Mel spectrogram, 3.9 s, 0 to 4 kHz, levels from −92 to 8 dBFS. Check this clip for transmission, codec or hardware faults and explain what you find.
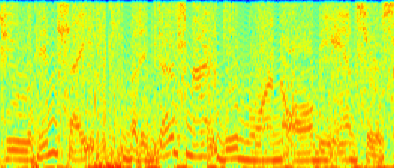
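One fault runs through the whole clip: companded audio read as linear. The mu-law telephone bytes are played as plain 8-bit samples without expansion, so every sign change swings across half the range. Quiet passages come out as loud as peaks, giving harsh, buzzy distortion and heavy noise in the pauses, over speech that is still limited to 4 kHz by the telephone coding.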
